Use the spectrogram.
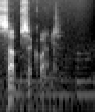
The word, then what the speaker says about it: subsequent: But no, common English pronunciation is subsequent.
